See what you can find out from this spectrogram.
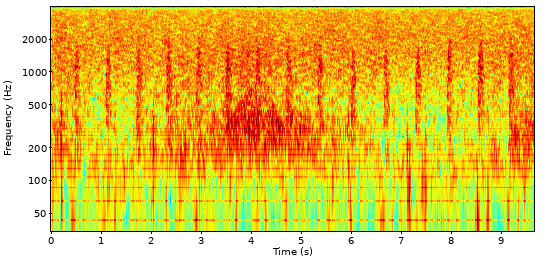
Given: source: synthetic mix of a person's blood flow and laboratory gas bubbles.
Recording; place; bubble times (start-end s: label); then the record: Doppler ultrasound of blood flow; subclavian vein
4.31-4.39 s: bubbles
From the record:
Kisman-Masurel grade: 113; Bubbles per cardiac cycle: 1 to 2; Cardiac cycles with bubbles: 1 to 10%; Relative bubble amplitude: loud (0.450 to 0.775); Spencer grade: 1 (occasional bubble signal discernible with the cardiac motion signal, with majority of cardiac periods free of bubbles); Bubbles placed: anywhere in the cardiac cycle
